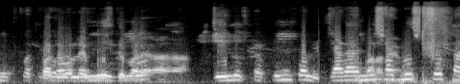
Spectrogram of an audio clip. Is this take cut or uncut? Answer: cut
